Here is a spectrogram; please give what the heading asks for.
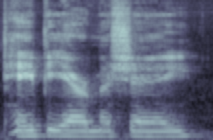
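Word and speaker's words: papier-mâché: like accents though okay it is pronounced papier mache but they're missing like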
